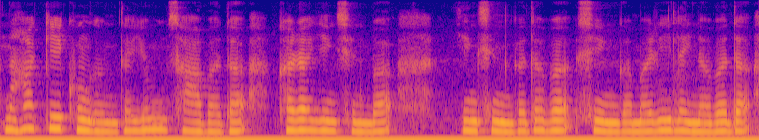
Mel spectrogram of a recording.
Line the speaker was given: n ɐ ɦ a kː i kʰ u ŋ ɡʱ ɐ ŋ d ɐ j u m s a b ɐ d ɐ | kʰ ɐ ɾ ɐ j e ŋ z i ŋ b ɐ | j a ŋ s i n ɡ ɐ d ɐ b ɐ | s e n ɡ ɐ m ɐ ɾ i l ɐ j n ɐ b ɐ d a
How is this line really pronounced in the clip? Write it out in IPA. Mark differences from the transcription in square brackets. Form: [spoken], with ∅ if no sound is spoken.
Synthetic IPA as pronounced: n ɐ ɦ a kː i kʰ u ŋ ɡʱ ɐ ŋ d ɐ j u m s a b ɐ d ɐ | kʰ ɐ ɾ ɐ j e ŋ [s] i [n] b ɐ | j [e] ŋ s i n ɡ ɐ d ɐ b ɐ | s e [ŋ] ɡ ɐ m ɐ ɾ i l ɐ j n ɐ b ɐ d [ɐ]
